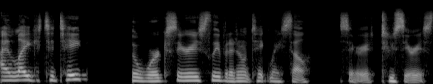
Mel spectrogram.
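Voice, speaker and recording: An energetic woman's voice with an American accent, fairly low in pitch, very wide pitch swings and a fairly quick pace, in a very clean recording with a silent background and a dry, close sound with no echo. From Hong Kong and Singapore, Californian family. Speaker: company CEO and entrepreneur. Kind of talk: podcast interview.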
